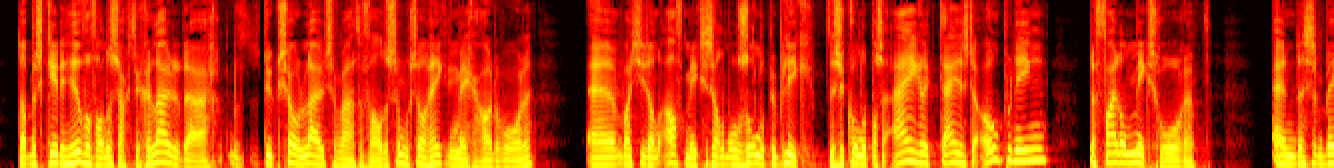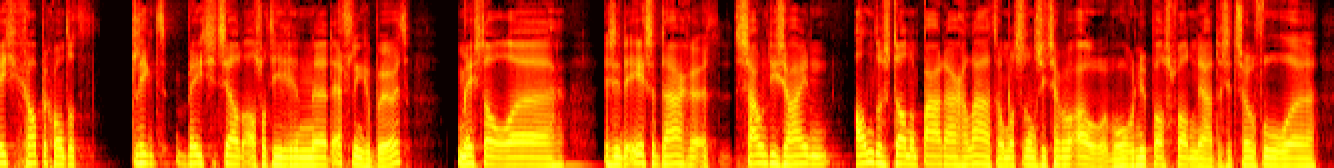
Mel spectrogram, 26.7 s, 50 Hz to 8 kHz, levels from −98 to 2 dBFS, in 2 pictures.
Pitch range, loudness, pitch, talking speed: 125-145 Hz, -21 LUFS, 135 Hz, 220 wpm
